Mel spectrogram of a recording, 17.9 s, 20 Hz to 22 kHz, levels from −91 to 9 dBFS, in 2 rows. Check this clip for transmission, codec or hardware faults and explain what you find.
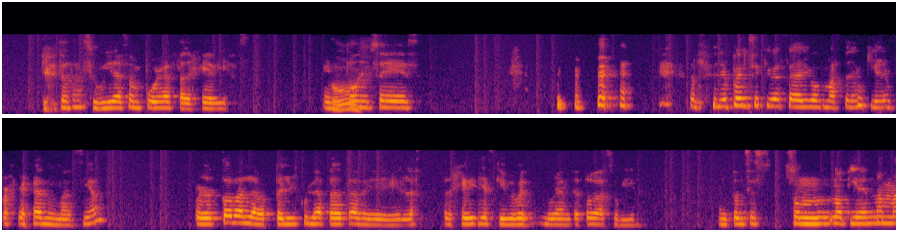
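One fault shows up in this speech clip, a single DC step at 8.78 s. The waveform's zero line jumps suddenly, and a 2 Hz high-pass then slowly pulls the offset back toward zero. You hear one low thump, while the talking carries on unchanged. The band stops at 8 kHz, which fits the call's microphone processing.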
